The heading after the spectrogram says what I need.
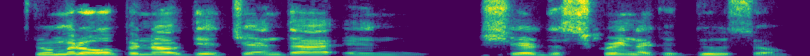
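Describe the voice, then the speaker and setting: Man, mid-pitched, polite, helpful, casual coordinator talk, dry video-call sound. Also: fairly quick, no room sound, rough recording. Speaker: meeting coordinator. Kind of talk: casual helpful talk while screen sharing.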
